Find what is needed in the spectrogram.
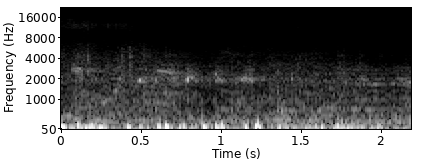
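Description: Outdoor street ambience with faint voices of passers-by and irregular low rumbling bumps from handling of a camera carried while walking.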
